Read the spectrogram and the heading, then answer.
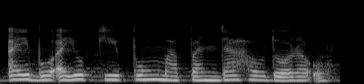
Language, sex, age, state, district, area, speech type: Manipuri, female, 18-30, Manipur, Tengnoupal, urban, read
